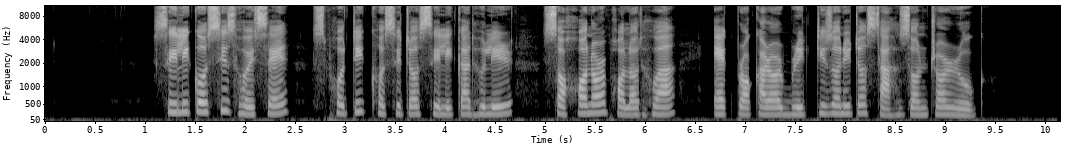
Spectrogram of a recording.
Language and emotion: Assamese, neutral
